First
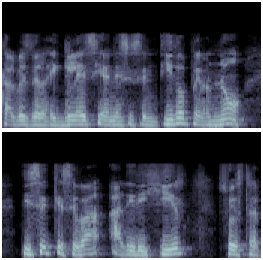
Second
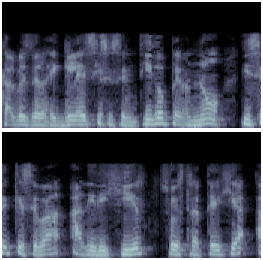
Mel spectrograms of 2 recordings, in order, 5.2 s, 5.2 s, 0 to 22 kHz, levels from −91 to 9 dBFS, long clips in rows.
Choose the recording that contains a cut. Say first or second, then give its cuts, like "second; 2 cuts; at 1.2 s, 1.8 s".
second; 3 cuts; at 1.0 s, 2.3 s, 4.1 s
